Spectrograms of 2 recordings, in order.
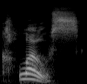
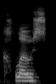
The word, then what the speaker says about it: close: For example, I live close to work. When we change it to the Z sound of the word close, it becomes a verb. For example, close the door.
